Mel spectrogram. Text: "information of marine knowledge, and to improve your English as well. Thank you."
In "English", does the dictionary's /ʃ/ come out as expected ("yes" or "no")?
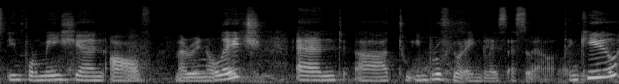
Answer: no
